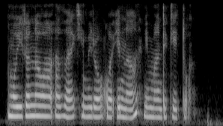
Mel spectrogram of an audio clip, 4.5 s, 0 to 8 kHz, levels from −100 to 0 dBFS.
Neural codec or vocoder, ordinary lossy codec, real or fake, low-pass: codec, 16 kHz, 2 kbps, FunCodec, trained on LibriTTS, 25 frames a second; none; fake; 7.2 kHz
